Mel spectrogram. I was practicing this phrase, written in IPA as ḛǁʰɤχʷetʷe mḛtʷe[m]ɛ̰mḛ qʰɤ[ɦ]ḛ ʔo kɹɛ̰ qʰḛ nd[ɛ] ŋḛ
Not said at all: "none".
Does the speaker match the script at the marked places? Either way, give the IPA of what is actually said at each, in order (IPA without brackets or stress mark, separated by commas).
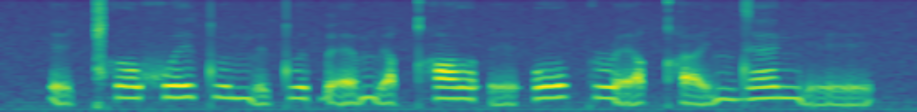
ɓ, ʔ, ɛ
